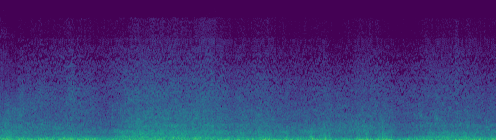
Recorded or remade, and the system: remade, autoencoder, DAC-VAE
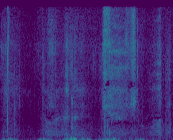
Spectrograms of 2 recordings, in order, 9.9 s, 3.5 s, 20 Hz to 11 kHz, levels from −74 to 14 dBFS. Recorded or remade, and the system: recorded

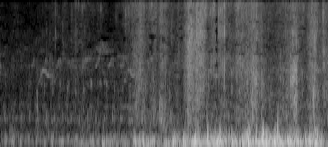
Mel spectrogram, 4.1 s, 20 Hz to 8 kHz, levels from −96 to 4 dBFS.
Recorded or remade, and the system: recorded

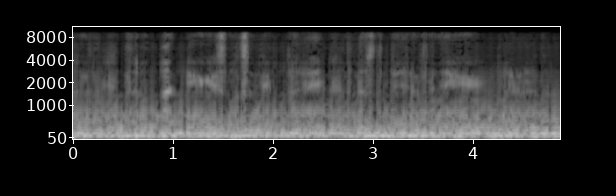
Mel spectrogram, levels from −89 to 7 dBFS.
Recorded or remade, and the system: remade, vocoder, BigVGAN v2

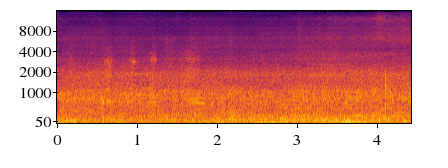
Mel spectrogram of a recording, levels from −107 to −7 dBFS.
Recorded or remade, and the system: remade, codec, SNAC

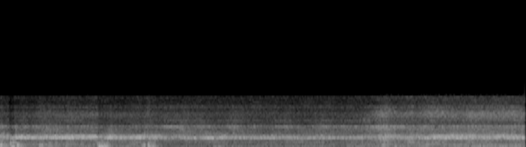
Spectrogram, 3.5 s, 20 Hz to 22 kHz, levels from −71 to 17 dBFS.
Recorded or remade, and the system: remade, codec, ZipCodec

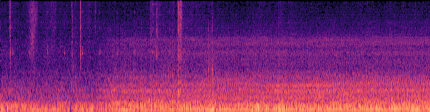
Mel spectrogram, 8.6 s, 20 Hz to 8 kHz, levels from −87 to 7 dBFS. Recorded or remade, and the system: remade, vocoder, Vocos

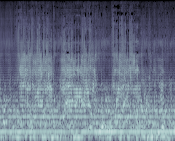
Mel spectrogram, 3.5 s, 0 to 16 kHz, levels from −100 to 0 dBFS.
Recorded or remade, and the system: remade, vocoder, BigVGAN v2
